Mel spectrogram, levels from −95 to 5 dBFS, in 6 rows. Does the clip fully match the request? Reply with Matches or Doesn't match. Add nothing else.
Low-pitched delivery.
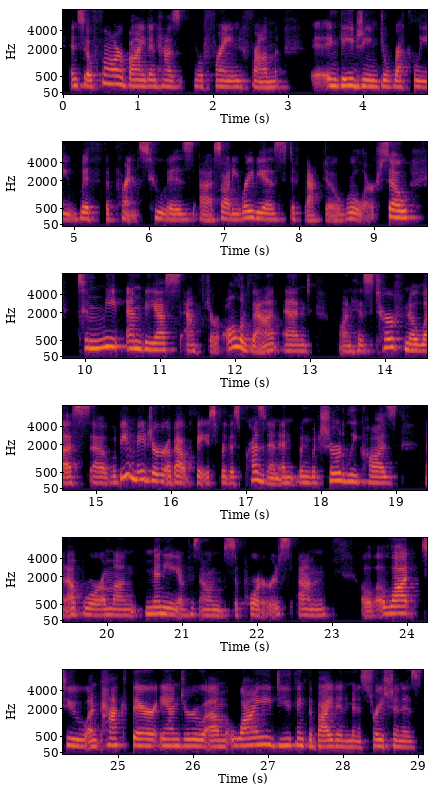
Doesn't match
